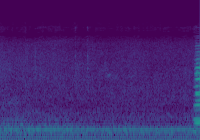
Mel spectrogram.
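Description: Steady low drone of a vehicle, heard from inside the cabin, with one short car-horn toot just before the end.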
